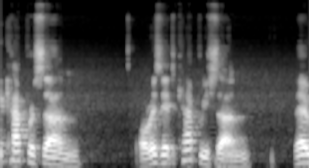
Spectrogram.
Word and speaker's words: Capri-Sun: Everyone's saying Capri-Sun now. It's pronounced Capri-Sun, guys.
